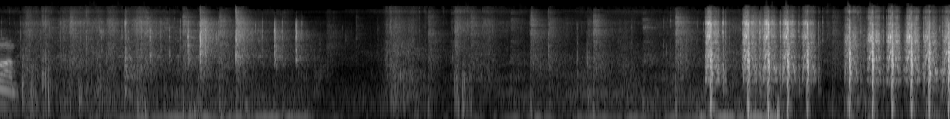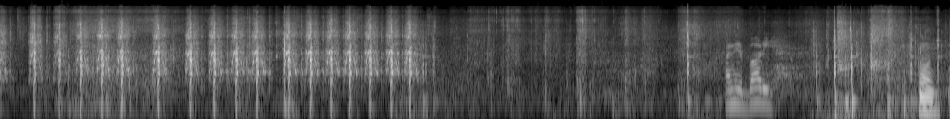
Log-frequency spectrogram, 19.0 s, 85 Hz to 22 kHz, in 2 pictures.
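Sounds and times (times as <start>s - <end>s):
airsoft gun rapid shots: 7.0s - 13.8s.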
